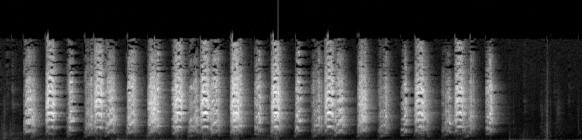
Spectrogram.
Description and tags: These are the sounds of a quaker parrot and sun conure
parrots, conure, parrot, sun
